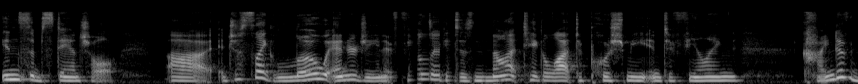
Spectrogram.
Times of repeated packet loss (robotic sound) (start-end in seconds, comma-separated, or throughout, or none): 3.77-4.98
